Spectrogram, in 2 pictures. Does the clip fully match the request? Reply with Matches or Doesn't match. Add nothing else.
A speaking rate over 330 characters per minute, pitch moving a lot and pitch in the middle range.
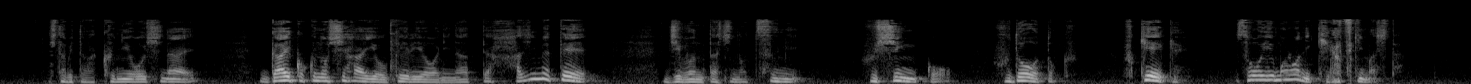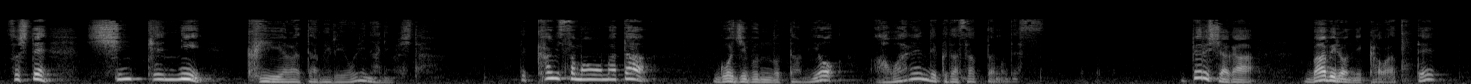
Doesn't match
